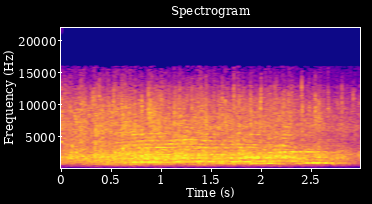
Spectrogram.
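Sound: applause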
